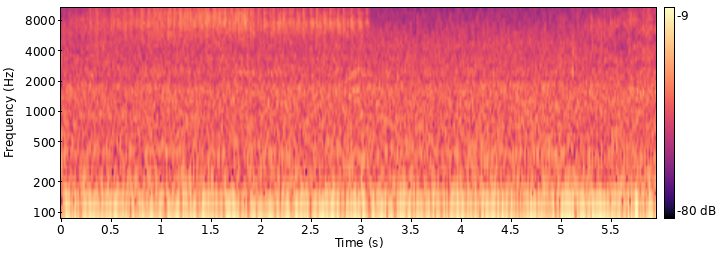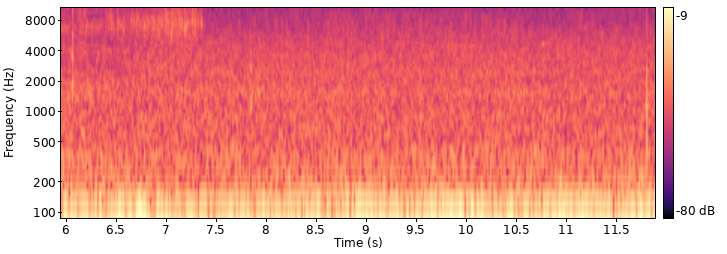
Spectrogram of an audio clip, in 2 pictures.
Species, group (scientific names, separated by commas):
Chorthippus biguttulus, Orthoptera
